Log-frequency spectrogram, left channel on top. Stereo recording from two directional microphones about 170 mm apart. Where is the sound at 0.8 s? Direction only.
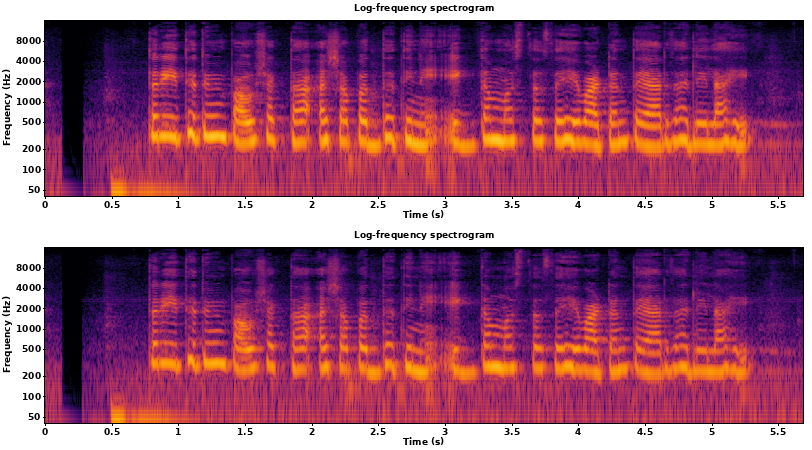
20° left (ahead or behind).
